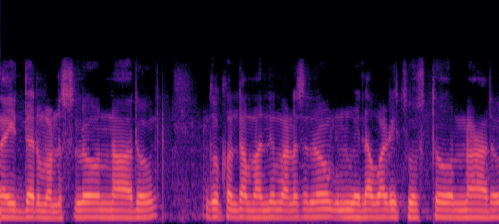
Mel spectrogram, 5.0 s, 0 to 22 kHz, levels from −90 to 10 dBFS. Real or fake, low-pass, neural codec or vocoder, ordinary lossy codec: fake; none; codec, 16 kHz, 2 kbps, X-Codec, HuBERT features, trained on general audio; none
